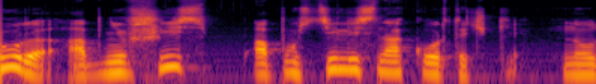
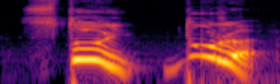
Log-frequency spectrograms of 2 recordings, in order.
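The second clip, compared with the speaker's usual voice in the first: high, loud barked order; loud sharp command; commanding shout; 12 semitones higher, 6 dB louder, much slower than usual. Acted. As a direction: yell at her to stop. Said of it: "приказал он".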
